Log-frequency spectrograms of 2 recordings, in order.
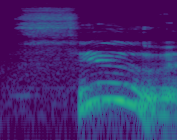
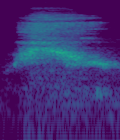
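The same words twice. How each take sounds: First: Voiced, high-pitched "phew". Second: Voiceless blown "phew"; sigh of relief "phew". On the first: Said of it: "Ele usa essa expressão". ("phew" agudo, com voz) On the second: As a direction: blow out "phew" without any voice. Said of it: "é tipo assim". ("phew" soprado, sem voz) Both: Shown as a demonstration.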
